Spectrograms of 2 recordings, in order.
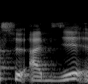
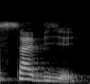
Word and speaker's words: s'habiller: qu'on ne prononce pas on ne dit pas ce biais mais on dit s'habiller donc pourquoi j'ai dit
